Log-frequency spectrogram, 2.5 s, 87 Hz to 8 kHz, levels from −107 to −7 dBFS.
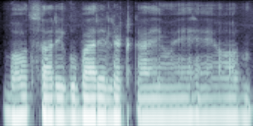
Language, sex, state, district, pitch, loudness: Hindi, male, Himachal Pradesh, Shimla, 120 Hz, -18 LUFS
